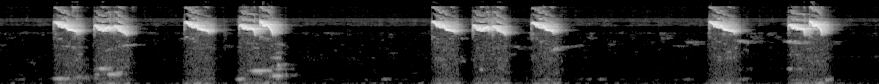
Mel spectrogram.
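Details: A buxtoni Javan white-eye calls in the morning with bursts of two or three piercing, high, downward-sliding chirps, the groups spaced by short pauses.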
